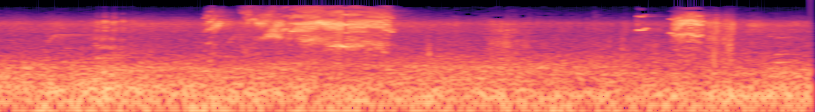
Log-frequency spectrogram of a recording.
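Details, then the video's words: Poor little Beving, a monkey hurt by a hard bite from A Rey, screams in fear: a long, harsh, high-pitched wail lasting about a second, then a brief sharp squeal, with steady low background noise. "Poor little Beving got strong bite hurt by A Rey so terrible/Beving crying loudly scare"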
